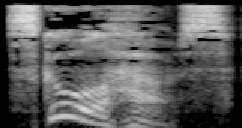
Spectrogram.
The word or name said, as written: schoolhouse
